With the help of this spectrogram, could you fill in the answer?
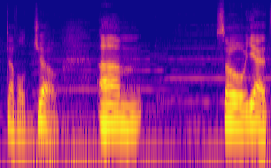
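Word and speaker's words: Deviljho: Not Devil Ho, by the way. Not pronounced like the Spanish, but Devil Joe.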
